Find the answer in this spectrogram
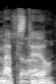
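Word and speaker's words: Mapstr: Je suis d'accord avec vous, c'est difficile à prononcer mais c'est ah, Mapster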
